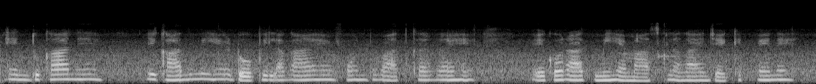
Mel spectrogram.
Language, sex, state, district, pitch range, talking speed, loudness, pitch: Hindi, female, Bihar, Madhepura, 195-220 Hz, 170 wpm, -17 LUFS, 205 Hz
